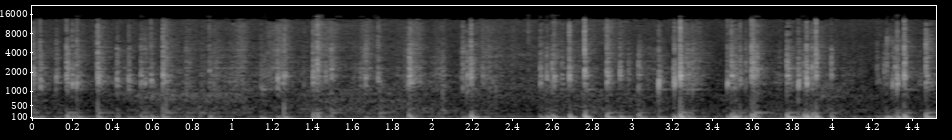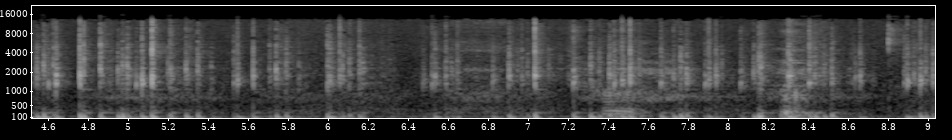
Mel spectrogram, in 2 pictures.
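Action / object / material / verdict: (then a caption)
tap / plastic pumpkin candy bucket / plastic / none. A hollow, empty orange plastic jack-o'-lantern candy bucket is tapped with the fingertips and nails in fast, uneven runs. The taps are quick, dull knocks with a low, boomy hollow body and a light clicky edge from the nails, each dying away almost at once.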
